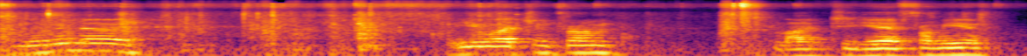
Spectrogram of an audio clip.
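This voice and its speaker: A man speaks at a very slow pace in a fairly high pitch, with noticeable background noise behind him. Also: ordinary pitch variation. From South Africa. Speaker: woodworker. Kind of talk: live stream workshop chat. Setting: workshop.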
